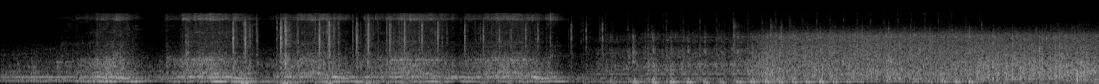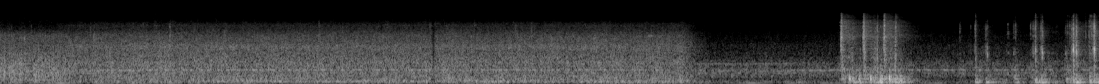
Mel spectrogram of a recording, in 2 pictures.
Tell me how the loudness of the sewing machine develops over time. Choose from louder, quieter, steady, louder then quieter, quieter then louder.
quieter.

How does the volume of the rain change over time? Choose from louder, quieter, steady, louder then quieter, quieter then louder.
quieter.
